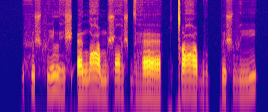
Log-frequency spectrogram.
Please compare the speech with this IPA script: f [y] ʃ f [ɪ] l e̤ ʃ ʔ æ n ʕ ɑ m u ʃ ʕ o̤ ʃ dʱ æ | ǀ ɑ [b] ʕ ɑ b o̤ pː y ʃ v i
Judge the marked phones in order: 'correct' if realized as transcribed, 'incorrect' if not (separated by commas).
correct, incorrect, incorrect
